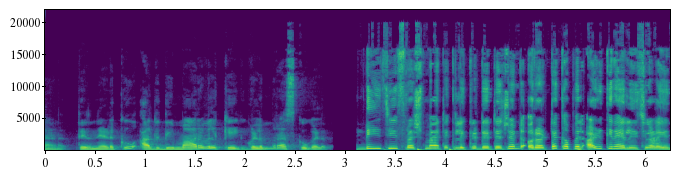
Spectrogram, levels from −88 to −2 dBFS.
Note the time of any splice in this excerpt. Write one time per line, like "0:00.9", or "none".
none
